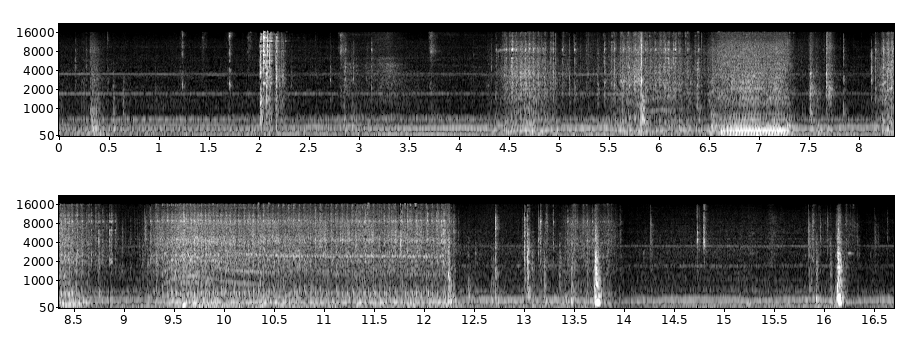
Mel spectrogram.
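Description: A sewing machine is switched on and hums steadily with a low motor drone, punctuated by sharp clicks and a louder burst of rapid stitching in the middle; no one speaks.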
